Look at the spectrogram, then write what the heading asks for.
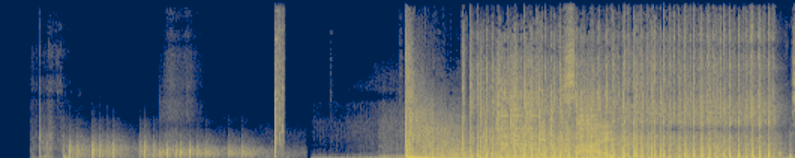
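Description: Loud bursts of automatic gunfire from a PUBG Mobile battle, fainter shots at first, then a dense, continuous barrage of rapid rounds after a sharp boom.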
